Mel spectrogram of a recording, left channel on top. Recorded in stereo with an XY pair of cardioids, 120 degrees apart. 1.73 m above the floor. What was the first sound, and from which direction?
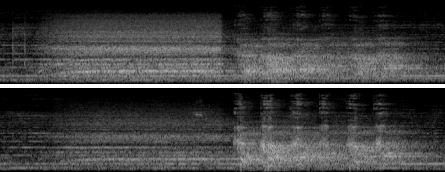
A hair dryer, 60° left.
